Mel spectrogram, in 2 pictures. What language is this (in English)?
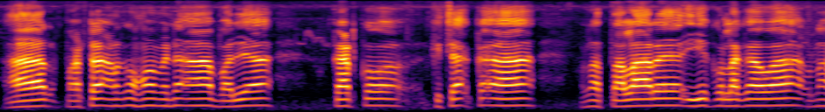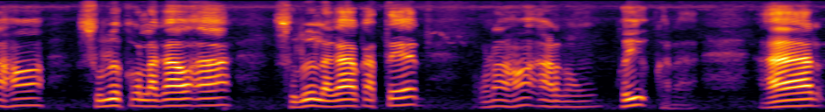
Santali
